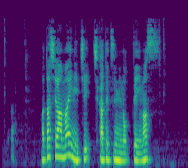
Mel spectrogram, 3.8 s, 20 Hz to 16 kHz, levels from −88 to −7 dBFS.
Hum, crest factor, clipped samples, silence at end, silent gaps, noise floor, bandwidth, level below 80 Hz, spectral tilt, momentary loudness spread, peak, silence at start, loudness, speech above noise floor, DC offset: none; 20 dB; under 0.1%; 0.6 s; none; -65 dBFS; 10.5 kHz; -56 dBFS; -5 dB/octave; 9 LU; -4 dBFS; 0.2 s; -22 LUFS; 44 dB; under 0.1%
